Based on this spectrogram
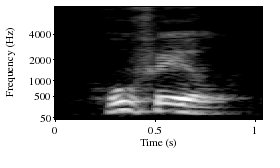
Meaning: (determiner) how much, how many
- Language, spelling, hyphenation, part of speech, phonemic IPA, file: Dutch, hoeveel, hoe‧veel, determiner / pronoun, /ɦuˈveːl/, Nl-hoeveel.ogg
